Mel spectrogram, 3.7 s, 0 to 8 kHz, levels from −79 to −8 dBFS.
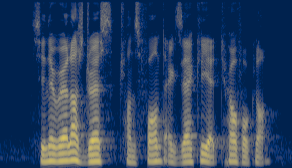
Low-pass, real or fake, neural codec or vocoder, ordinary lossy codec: none; real; none; none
